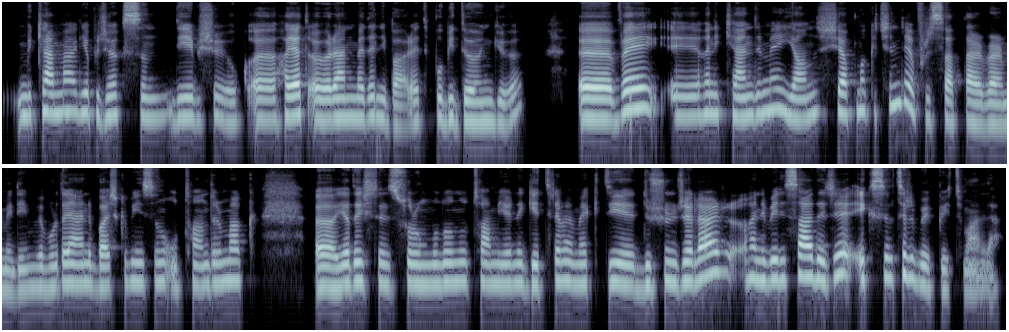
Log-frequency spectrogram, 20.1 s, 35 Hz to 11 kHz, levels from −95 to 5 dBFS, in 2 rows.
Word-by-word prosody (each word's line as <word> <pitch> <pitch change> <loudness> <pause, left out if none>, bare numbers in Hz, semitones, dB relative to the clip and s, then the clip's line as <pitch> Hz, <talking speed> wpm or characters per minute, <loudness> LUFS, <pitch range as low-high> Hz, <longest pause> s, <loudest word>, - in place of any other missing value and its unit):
mükemmel 215 +2 0
yapacaksın 190 -2 -3
diye 185 +1 -1
bir 165 - -10
şey 190 0 -6
yok. 155 0 -8
Eee, - - +3 0.2
hayat 195 +1 +6
öğrenmeden 180 +1 +2
ibaret. 160 0 -4
Bu 180 -2 -3
bir 175 -4 -5
döngü, 160 - -2 0.6
ııı, 175 -1 +8
ve, 250 +2 +6 0.2
eee, 190 0 -2
hani, 205 0 -3
kendime 205 +4 -1
yanlış 195 +5 -3
yapmak 220 +2 0
için 280 +8 -2
de 285 -5 +1
fırsatlar 160 -4 -1
vermeliyim 150 +1 -2
ve 165 -1 -4
burada 170 +3 -3
yani 180 -2 0
başka 165 +2 -1
bir 190 - -2
insanı 190 +1 -3
utandırmak, 185 +4 -4 0.7
ııı, 165 -1 +5
ya 180 +3 +1
da - - +2
işte 185 -1 -2
sorumluluğunu 180 +2 -1
tam 185 -1 -3
yerine 180 0 -2
getirememek 180 +2 -3 0.2
diye 180 -4 0
düşünceler, 195 +7 +2
ııı, 260 -6 -8
hani 210 -2 -1
beni 210 0 0
sadece 230 0 +4
eksiltir 220 -1 0
büyük 165 -2 -5
bir - - -5
ihtimalle. 75 - -9
185 Hz, 145 wpm, -24 LUFS, 170-205 Hz, 0.7 s, ııı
